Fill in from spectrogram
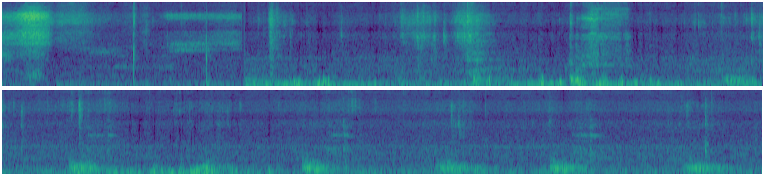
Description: Так же, показываю, какой звук издаёт неисправный опорный подшипник, при повороте руля.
